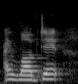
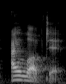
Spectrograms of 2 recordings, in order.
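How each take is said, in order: First: "loved" rising, higher and louder; gushing about the book; excited repeat. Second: Said in the usual way. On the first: Real, not acted. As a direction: gush it the second time. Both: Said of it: "repeated with more force".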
